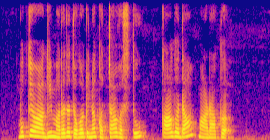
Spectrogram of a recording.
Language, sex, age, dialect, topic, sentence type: Kannada, female, 18-24, Dharwad Kannada, agriculture, statement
